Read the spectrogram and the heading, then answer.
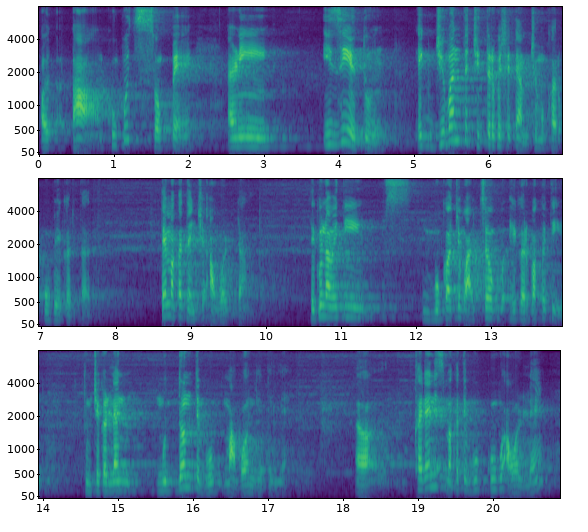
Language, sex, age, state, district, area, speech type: Goan Konkani, female, 60+, Goa, Bardez, urban, spontaneous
